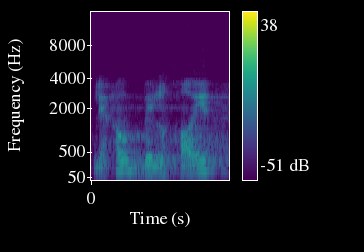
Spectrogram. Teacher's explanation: یہاں خا کو ہم نے موٹا پڑھنا ہے کیونکہ یہ موٹے حروف میں سے ہے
